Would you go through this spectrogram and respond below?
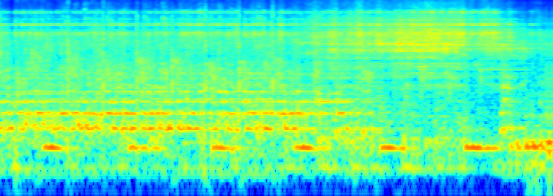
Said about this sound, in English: Give a hand clap of praise for that.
